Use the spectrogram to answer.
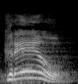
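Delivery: high-pitched cry of belief, mildly acted. Father of the boy answers Jesus, crying out. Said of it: "llorando le dijo".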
